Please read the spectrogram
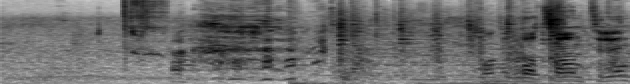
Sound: laughter

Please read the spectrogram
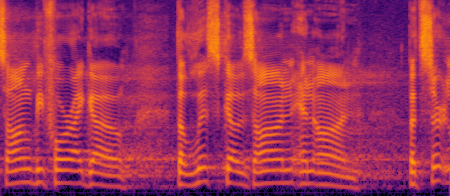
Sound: none

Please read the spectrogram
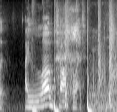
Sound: laughs; energetic rock music

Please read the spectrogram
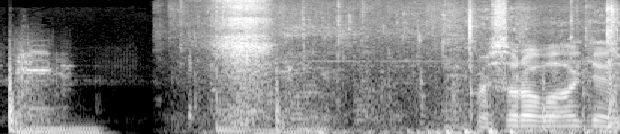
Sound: A man sniffing his nose

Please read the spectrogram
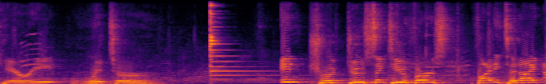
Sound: bell ring

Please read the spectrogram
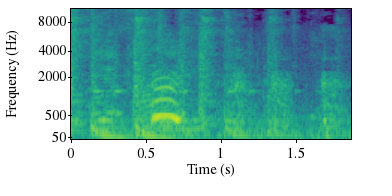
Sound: weeping

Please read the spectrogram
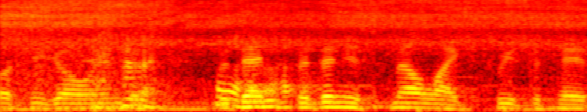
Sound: laughs

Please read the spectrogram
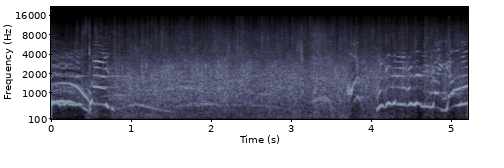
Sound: applause

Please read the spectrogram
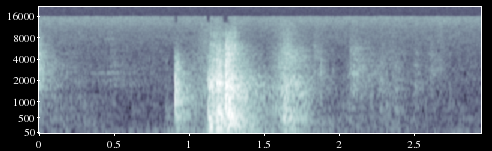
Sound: wooden rattling

